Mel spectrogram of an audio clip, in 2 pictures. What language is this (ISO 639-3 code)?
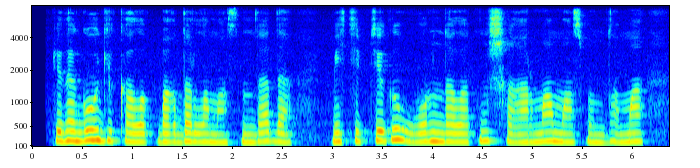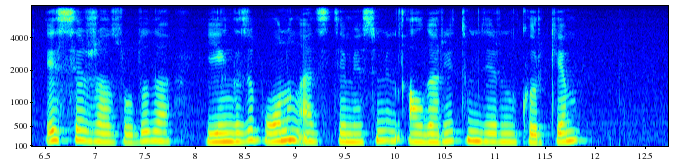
kaz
